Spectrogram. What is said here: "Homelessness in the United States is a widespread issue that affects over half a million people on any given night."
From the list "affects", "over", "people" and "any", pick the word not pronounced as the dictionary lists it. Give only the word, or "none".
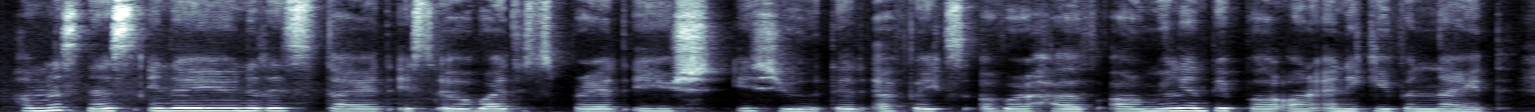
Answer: none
